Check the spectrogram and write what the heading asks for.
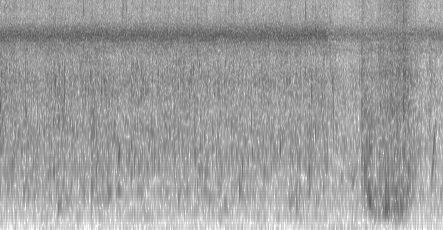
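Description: Shallow rocky stream running over stones while feet wade through it, with a louder splash near the end as a foot kicks through the shallows.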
